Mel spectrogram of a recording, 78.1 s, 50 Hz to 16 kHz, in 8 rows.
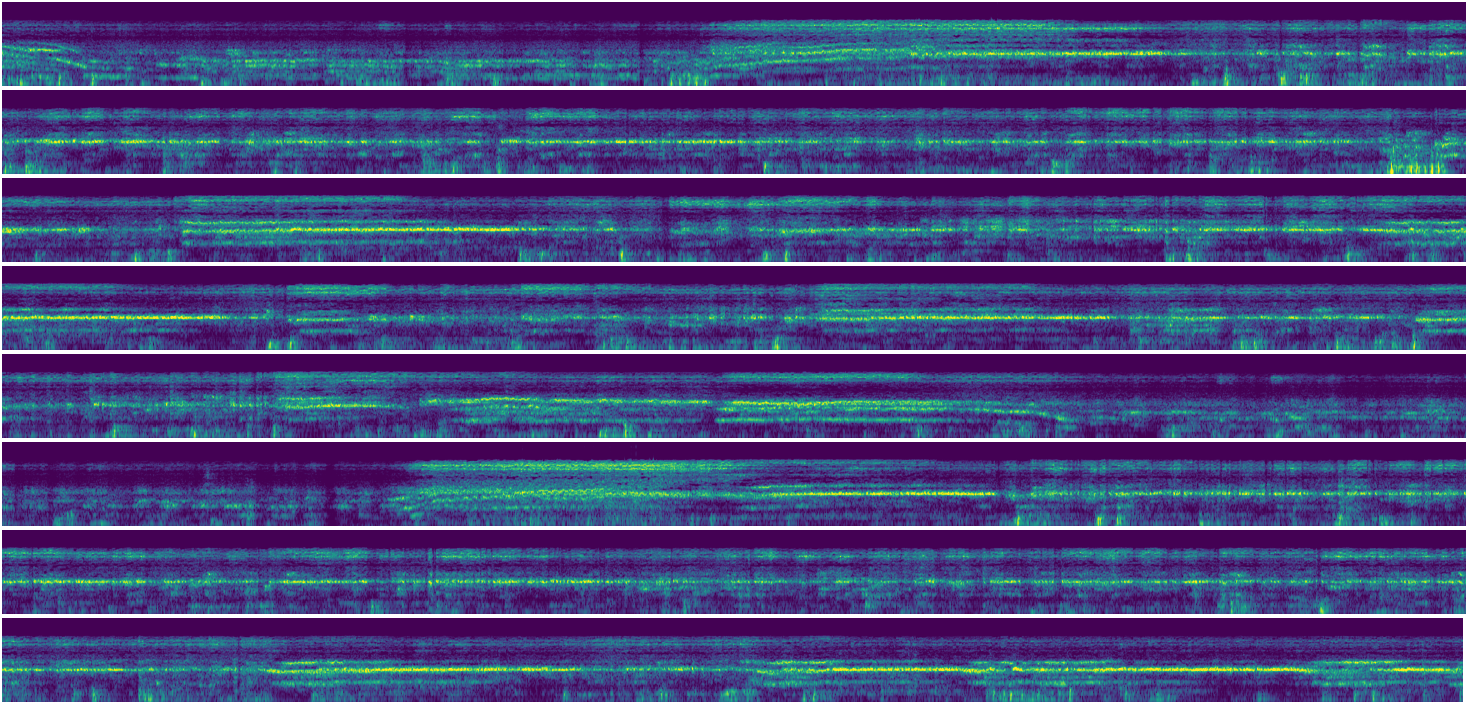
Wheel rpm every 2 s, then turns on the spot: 100, 70, 120, 220, 230, 230, 230, 230, 240, 230, 220, 230, 230, 230, 230, 230, 230, 230, 230, 230, 220, 200, 180, 80, 70, 100, 200, 230, 230, 230, 230, 230, 230, 230, 230, 230, 230, 220, 230.
none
